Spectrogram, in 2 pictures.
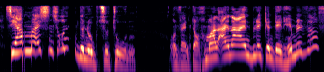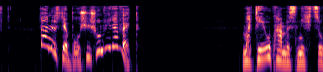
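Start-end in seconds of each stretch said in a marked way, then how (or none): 0.1-7.0 put-on high, animated old bus character; lively, self-satisfied bus voice; boastful old bus. A narrator's reading. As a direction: explain airily and proudly, pitch riding high.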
